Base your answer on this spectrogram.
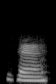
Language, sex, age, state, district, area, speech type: Tamil, female, 30-45, Tamil Nadu, Dharmapuri, rural, conversation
